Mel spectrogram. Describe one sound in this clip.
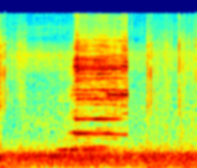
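A metal gate creaks open.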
